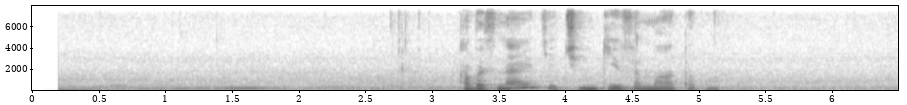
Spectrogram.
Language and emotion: Russian, neutral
